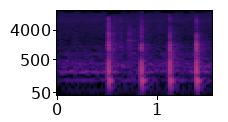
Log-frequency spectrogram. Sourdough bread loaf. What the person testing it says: Quand ça sonne creux comme ça, c'est bon signe.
